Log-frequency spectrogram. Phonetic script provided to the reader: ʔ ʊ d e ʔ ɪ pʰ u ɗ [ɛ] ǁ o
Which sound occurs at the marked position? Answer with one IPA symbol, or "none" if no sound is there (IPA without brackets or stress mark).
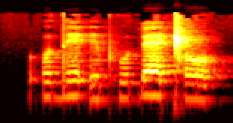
ɛ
